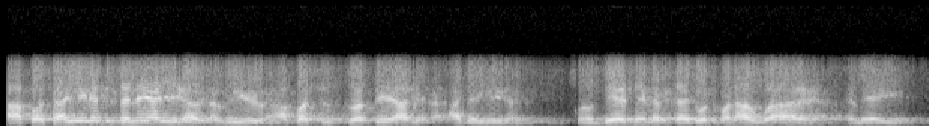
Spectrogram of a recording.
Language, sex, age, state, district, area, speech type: Hindi, male, 45-60, Bihar, Samastipur, rural, conversation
